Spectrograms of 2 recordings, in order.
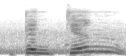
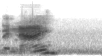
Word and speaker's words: benign: Um, she has um she had something uh she's had surgery on something in her back called Benin Mass. I could be totally mispronouncing that. Uh what? Benign benign mask.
